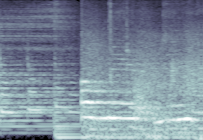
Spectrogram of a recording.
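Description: Background music stops about half a second in; then a small child's high, wordless voice, wavering up and down in pitch.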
